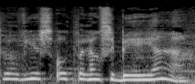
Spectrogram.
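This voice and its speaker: A woman's voice: a little high, measured pace, natural voice. Woman acting a soothing, concerned Filipino wife. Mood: concerned, reassuring. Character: concerned, soothing wife gently reassuring her husband. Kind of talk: Filipino radio-style melodrama acting. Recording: music playing behind the voice.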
